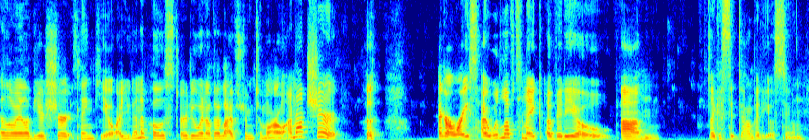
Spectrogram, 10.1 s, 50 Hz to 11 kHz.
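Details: Adult woman with Tourette syndrome; tics began around age 10 and she was diagnosed at 12. She repeats the vocal tic phrase "I got rice" during a livestream and says it does not sound like her normal voice. Vocal tic (Tourette syndrome).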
